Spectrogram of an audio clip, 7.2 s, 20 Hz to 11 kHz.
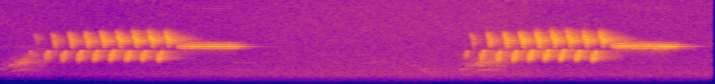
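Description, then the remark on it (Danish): A chaffinch sings two bright, rapid phrases, each a quick accelerating series of high trilled notes ending in a flourish, separated by a short pause. Clear, with no other sounds. “Det rene pip! Fuglestemmer #1”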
